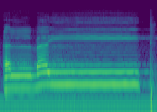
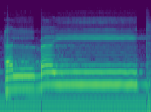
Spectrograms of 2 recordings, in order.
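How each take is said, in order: Both takes have the same delivery.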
